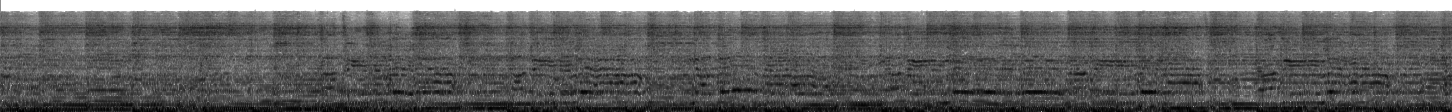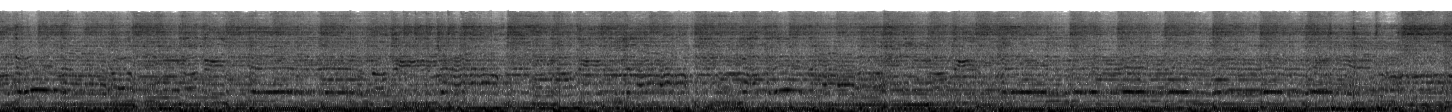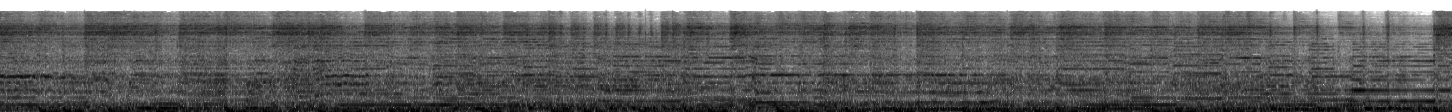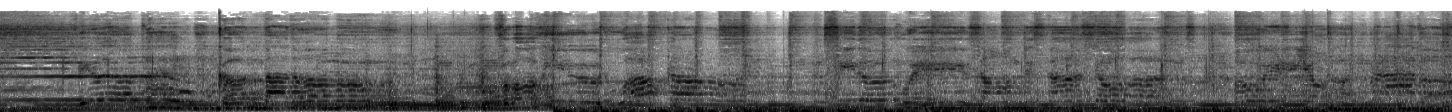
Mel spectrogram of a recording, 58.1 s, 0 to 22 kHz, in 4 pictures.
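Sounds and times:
live rock band playing: 0:00.0 - 0:58.0
person singing: 0:00.0 - 0:58.0.

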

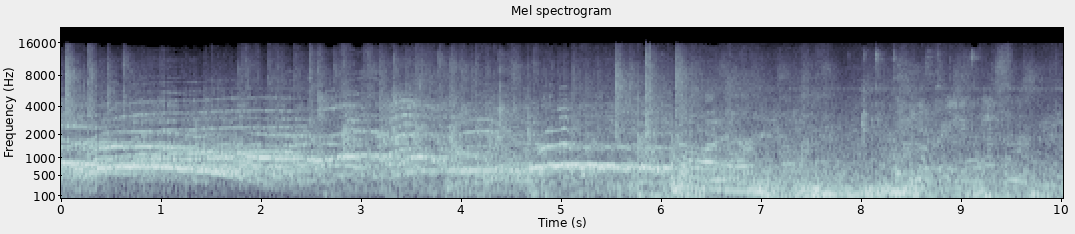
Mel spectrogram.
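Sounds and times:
clapping: 0:00.0 - 0:00.9
audience whooping and cheering: 0:00.0 - 0:06.4.

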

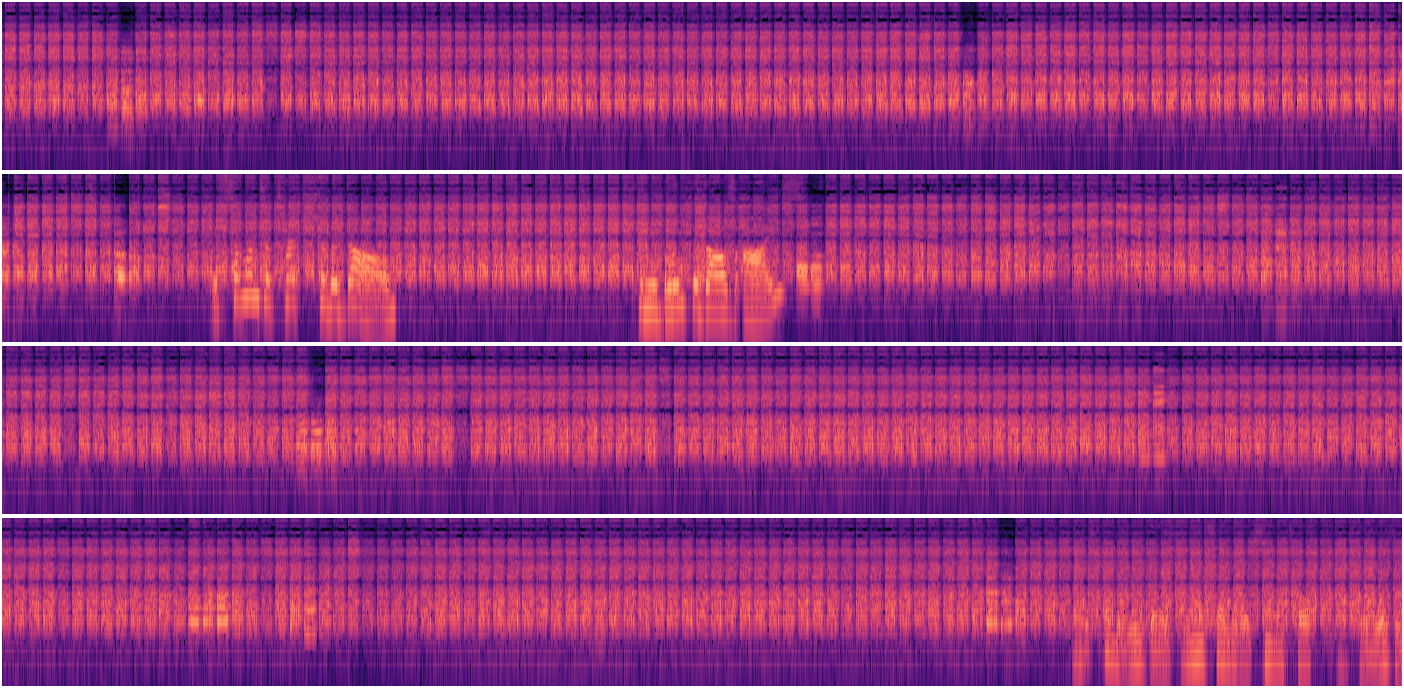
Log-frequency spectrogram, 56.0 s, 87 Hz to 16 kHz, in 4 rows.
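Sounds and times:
harsh static hiss: 0:00.0 - 0:56.0
chopped radio fragments: 0:13.7 - 0:18.0, 0:20.4 - 0:24.4, 0:43.6 - 0:45.7, 0:51.6 - 0:56.0.

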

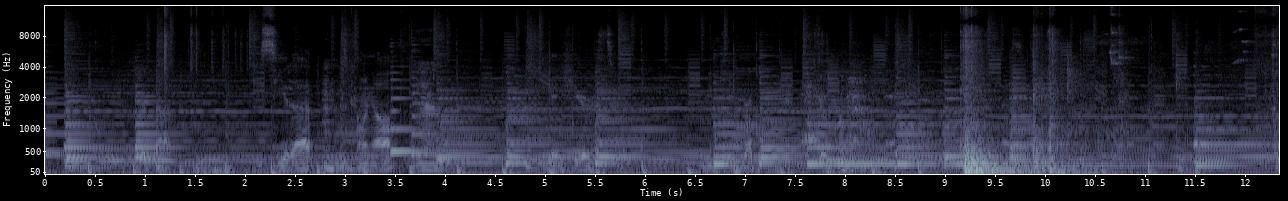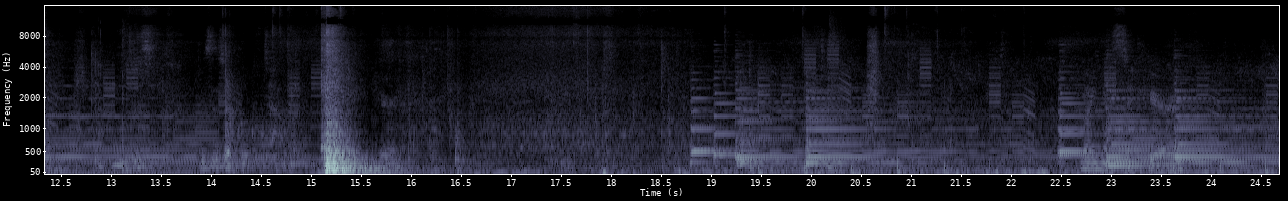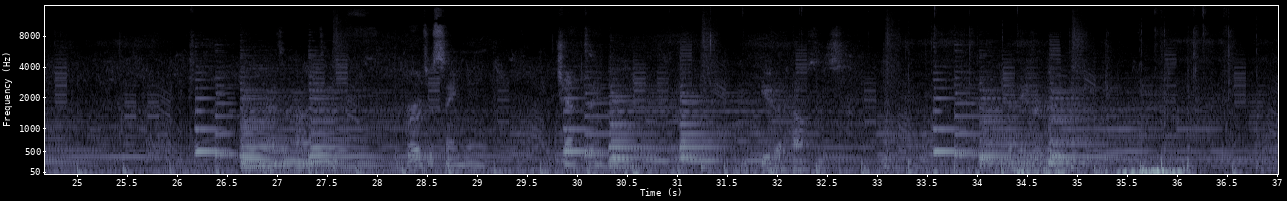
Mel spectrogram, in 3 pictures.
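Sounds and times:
thump: 0:15.1 - 0:15.7.

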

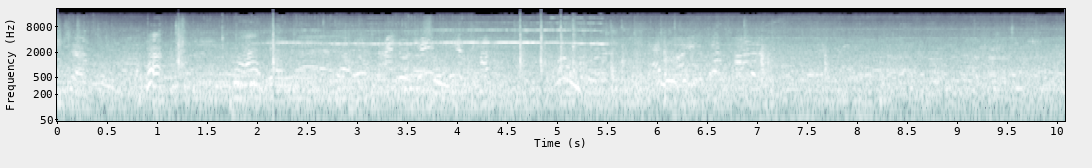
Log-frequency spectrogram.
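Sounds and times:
street voices and hubbub: 0:00.0 - 0:10.0
steady high tone: 0:01.8 - 0:05.6.

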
